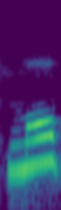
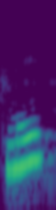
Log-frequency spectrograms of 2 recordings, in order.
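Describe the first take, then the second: First: The vowel sounds like o. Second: The vowel sounds like u. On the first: The speaker calls it wrong. "मीम पेश मो पढ़ दिया जाता है" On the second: The speaker calls it right. "मीम पेश मु"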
